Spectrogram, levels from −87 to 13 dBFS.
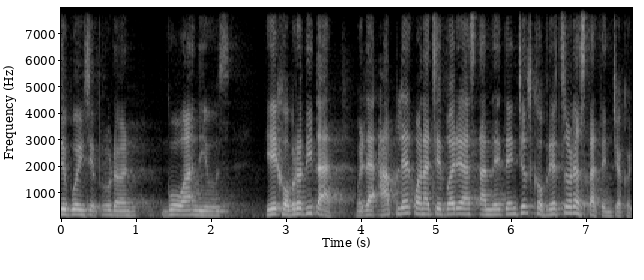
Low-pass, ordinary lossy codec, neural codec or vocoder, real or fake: none; none; codec, 16 kHz, 0.8 kbps, ZipCodec; fake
